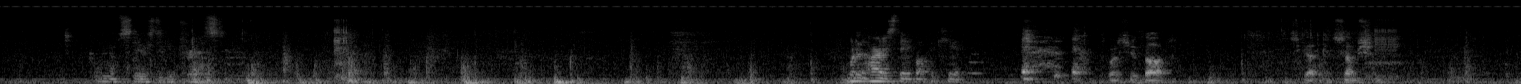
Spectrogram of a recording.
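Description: A man speaks with feeling on a stage, heard from a distance.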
